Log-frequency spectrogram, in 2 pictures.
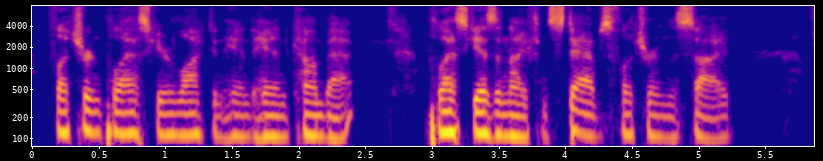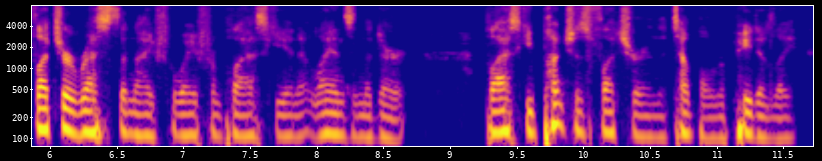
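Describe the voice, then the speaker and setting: A man's voice: fairly low pitch, dark tone, breathy edge, no echo. A man reading scripted stage directions as the narrator of a screenplay table read.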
